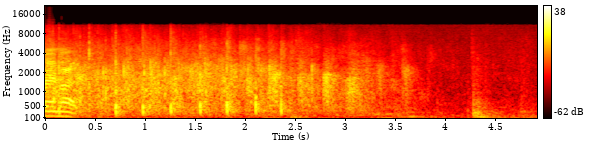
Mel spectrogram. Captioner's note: applause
